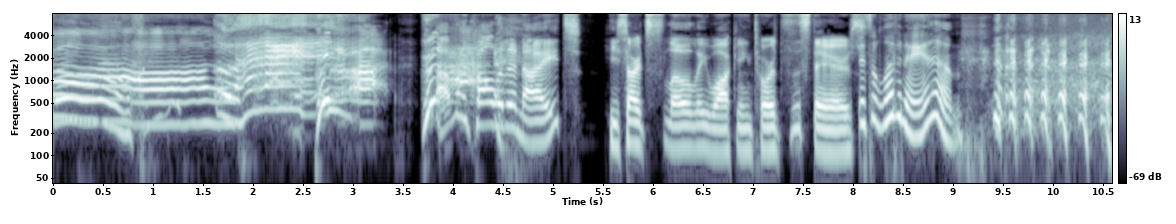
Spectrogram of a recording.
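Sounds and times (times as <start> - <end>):
person yawning: 0.0 - 4.7
speech: 3.2 - 10.5
laughter: 3.7 - 5.0, 9.1 - 10.5.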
